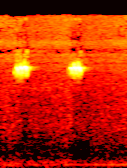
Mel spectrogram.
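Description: A black cricket chirps twice as it moves out from behind a pot, two short high trills spaced about half a second apart, clear over a low, quiet background hum.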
